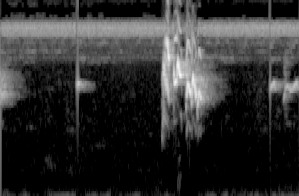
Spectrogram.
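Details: Sooty-headed bulbul in lively song used to lure other bulbuls: a single dense, jumbled burst of chirpy notes, with short soft whistles before and after and a steady high whine behind.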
